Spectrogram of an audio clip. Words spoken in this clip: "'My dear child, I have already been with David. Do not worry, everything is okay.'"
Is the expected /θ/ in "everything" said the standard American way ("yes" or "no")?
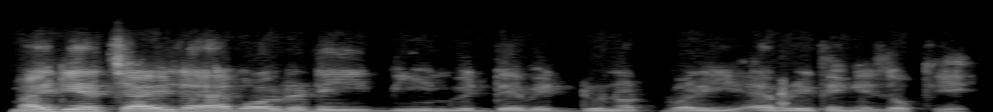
no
